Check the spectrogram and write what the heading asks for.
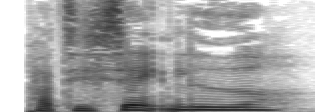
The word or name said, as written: partisanleder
